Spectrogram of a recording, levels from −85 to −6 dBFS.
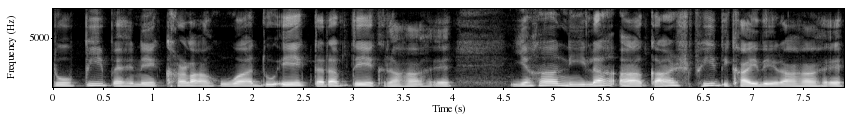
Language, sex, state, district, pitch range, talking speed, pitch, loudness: Hindi, male, Uttar Pradesh, Hamirpur, 130-160 Hz, 135 wpm, 145 Hz, -18 LUFS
